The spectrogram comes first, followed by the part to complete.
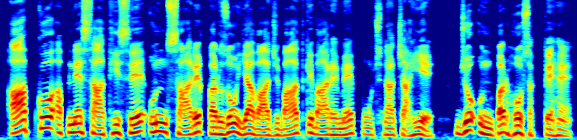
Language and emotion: Urdu, neutral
